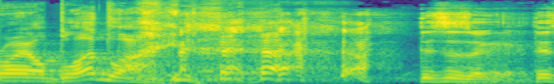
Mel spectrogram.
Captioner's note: laughs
